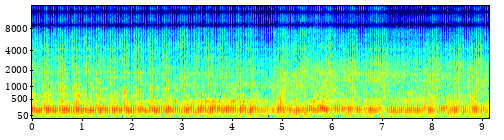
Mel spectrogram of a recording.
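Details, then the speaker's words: 1956 Scott Atwater Bail-A-Matic 10hp outboard, first test run after rebuild for overheating and low compression (cylinders honed, rerung, new crank seals, impeller, carburetor cleaned, points set). Catches and settles into an even popping two-stroke idle about three beats a second; normal start and idle. "This is the first test run of a 1956 Scott Atwater Bail-A-Matic 10. I already had it running, so it should start right up."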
